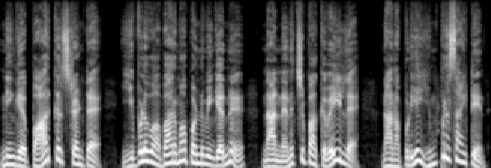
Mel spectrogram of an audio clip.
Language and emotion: Tamil, surprised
